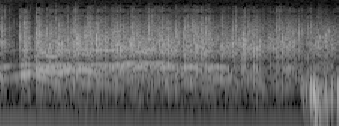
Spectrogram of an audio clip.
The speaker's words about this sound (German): Klatscht mal, herzliche Lydia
